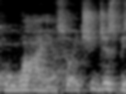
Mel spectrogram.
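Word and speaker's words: Kuwaya: be spelled like that it's not kuwair we don't say kuwair we say kuwaiya so it should just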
